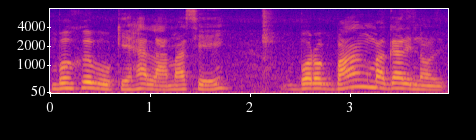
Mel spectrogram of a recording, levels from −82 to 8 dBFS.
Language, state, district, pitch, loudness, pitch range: Kokborok, Tripura, West Tripura, 170 Hz, -16 LUFS, 150-185 Hz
